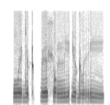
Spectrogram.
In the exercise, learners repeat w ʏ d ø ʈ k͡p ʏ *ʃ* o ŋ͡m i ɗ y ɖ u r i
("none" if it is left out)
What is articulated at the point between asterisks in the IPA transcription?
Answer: ʃ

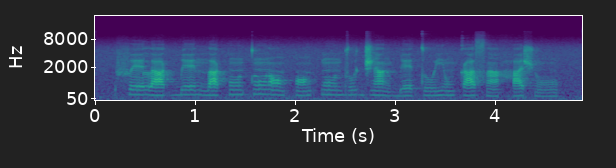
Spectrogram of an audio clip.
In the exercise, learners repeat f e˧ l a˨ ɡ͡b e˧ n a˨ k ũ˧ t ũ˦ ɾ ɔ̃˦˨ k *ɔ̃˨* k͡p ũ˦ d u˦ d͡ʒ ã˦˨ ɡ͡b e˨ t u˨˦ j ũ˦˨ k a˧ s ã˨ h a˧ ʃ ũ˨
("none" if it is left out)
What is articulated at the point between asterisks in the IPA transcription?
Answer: ɔ̃˨˦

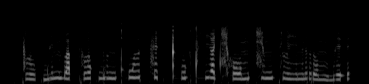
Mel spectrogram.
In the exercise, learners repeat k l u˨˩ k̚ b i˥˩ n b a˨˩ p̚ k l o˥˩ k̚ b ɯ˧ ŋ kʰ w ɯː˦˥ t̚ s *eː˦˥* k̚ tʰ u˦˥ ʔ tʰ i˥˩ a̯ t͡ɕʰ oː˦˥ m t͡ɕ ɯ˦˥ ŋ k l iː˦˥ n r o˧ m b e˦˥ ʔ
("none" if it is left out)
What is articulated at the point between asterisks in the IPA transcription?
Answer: e˦˥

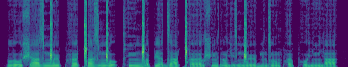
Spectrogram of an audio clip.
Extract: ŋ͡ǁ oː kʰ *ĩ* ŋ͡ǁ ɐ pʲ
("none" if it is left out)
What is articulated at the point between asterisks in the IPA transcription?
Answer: ĩ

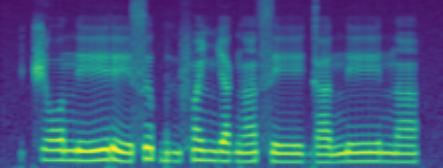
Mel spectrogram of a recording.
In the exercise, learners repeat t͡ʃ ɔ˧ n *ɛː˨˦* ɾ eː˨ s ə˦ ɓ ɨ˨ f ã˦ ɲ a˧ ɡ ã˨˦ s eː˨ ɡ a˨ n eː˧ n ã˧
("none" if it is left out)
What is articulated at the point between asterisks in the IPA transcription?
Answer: eː˨˦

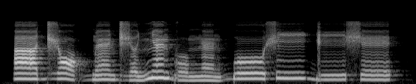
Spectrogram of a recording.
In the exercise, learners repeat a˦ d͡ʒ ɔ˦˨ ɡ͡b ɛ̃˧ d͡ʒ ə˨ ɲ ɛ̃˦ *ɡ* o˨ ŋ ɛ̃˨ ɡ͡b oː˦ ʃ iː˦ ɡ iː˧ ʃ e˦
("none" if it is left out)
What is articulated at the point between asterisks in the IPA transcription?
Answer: ɡ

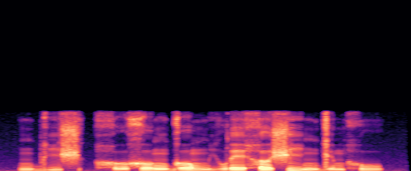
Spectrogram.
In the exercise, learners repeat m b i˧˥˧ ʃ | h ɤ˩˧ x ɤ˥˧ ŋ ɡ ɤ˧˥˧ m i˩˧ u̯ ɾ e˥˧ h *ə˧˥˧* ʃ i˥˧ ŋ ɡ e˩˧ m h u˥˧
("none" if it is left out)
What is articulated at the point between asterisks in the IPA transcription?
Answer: ə˥˧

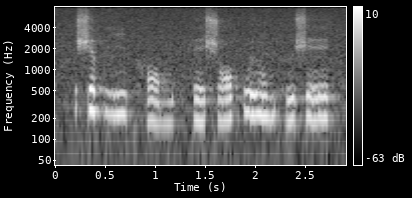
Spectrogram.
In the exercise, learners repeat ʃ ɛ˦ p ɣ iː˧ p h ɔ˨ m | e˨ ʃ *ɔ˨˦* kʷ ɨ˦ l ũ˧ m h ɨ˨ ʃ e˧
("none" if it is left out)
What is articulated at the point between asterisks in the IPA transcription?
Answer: ɔ˨˦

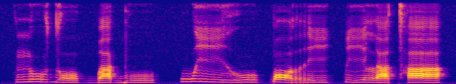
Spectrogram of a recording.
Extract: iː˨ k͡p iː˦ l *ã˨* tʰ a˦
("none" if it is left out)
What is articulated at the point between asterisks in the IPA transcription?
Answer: a˨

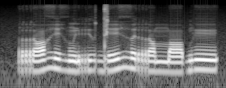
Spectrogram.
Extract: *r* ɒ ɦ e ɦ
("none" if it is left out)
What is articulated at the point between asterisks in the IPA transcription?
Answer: r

